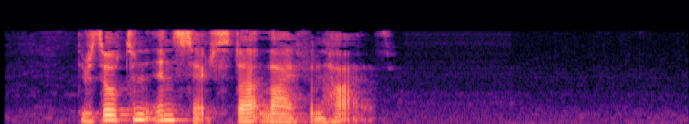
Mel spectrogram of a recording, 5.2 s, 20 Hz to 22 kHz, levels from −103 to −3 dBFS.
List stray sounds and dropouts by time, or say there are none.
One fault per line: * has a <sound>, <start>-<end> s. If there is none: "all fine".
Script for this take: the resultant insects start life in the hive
all fine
